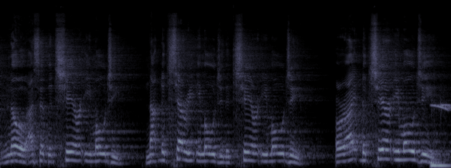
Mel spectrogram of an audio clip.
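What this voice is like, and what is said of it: Jamaican accent. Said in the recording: “because I was Jamaican, they was like, your accent, it sounded like cherry”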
